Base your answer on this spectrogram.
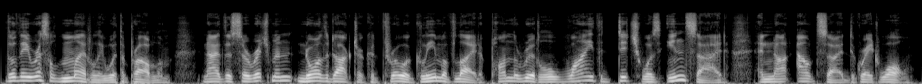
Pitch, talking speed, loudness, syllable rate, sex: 125 Hz, 215 wpm, -16 LUFS, 5.5 syllables/s, male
